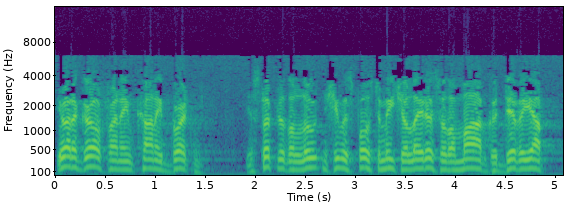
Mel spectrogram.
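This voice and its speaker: An actor playing a cynical, wisecracking American lawyer-sleuth in an old-time radio detective drama, with a dry, sardonic delivery. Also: male voice, a little high, quick pace, slightly rough. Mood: accusing. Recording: dull old radio broadcast with music.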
